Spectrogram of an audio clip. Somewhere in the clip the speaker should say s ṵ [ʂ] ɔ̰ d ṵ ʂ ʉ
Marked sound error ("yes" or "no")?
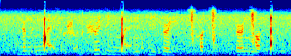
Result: no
